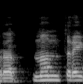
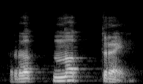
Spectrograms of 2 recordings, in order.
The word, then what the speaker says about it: रत्नत्रय: रत्न पर, न पर जोर दिया तो त्रय आपको उच्चारण करने में आसान रहेगा। रत्नत्रय, इसका उच्चारण करते समय अगर हम रत्नत्रय करेंगे तो न आधा बीच में लगा, उसका अर्थ होता है नहीं।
